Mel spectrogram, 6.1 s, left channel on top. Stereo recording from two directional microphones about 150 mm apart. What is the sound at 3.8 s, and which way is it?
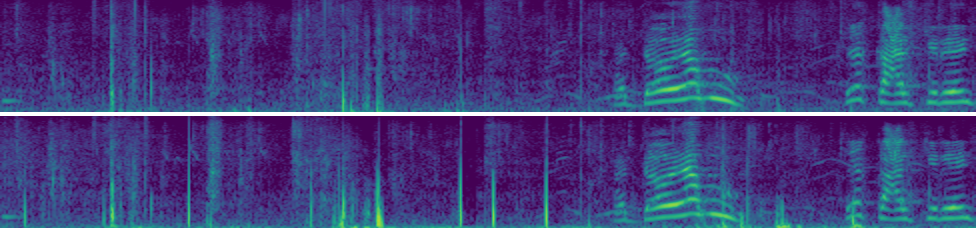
Speech, 15° left (ahead or behind).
